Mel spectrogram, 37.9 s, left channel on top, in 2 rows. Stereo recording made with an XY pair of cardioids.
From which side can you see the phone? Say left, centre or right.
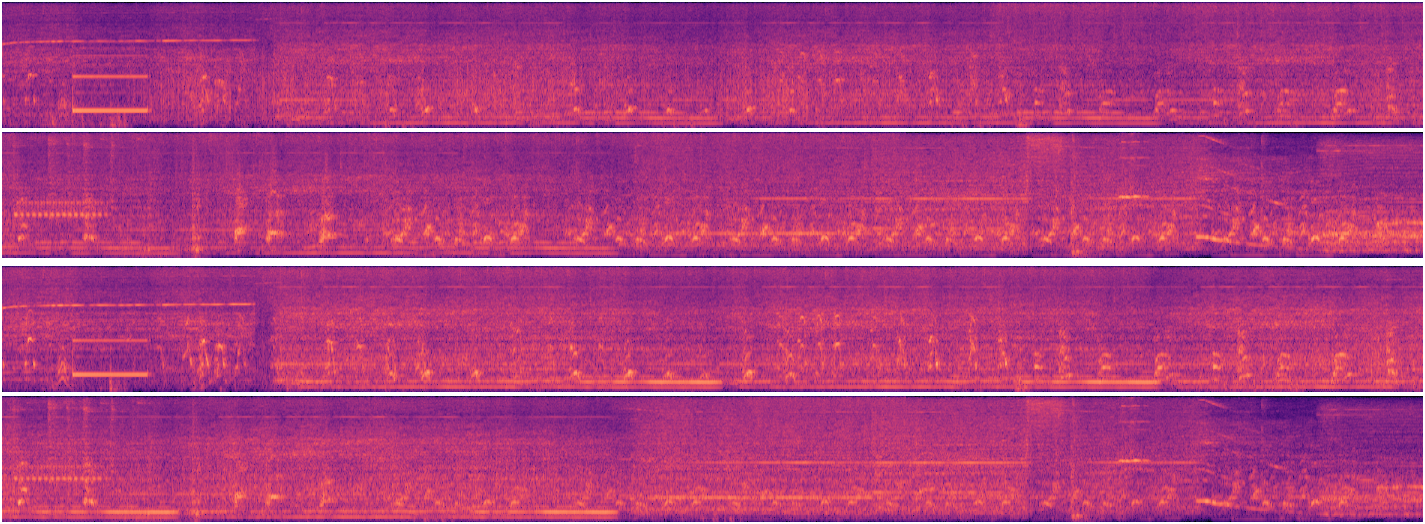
centre.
